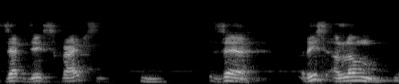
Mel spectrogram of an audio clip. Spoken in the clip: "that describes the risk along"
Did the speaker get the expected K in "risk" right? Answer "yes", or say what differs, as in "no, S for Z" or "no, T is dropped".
no, K is dropped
